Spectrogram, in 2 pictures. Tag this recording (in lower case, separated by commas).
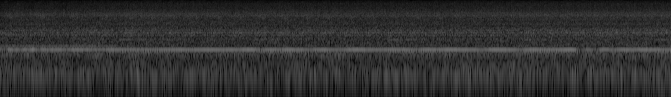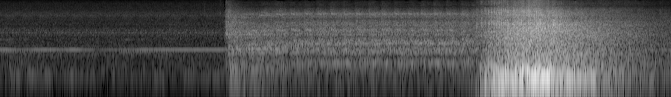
vehicle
